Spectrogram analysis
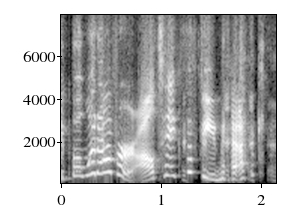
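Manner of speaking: high, pointed sarcasm; sarcastic. Real, not acted. Brushing off feedback on swearing, sarcastic. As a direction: shrug it off with a bite.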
